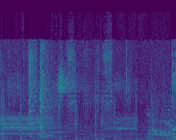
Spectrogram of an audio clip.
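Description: Sheep bleat in a strategy video game, a short wavering bleat over dense game music and effects, fairly faint in the mix.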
